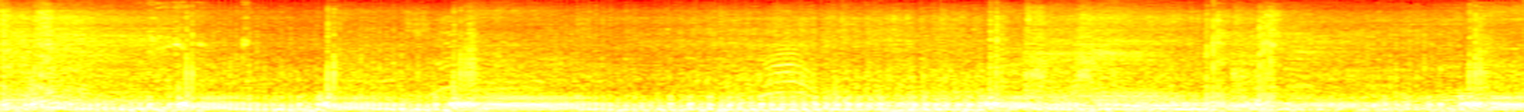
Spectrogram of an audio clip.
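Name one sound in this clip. Dirt bike engines idle and rev loudly nearby.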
